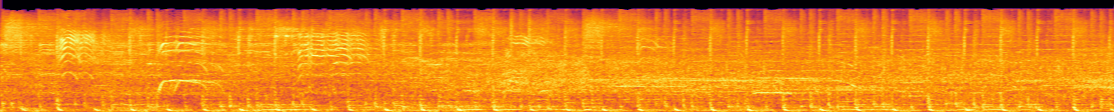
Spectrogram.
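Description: Live pop concert music, instrumental backing with a steady beat, before the vocals start. Over it a crowd cheers, with high shrill screams and whoops standing out during the first five seconds or so.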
